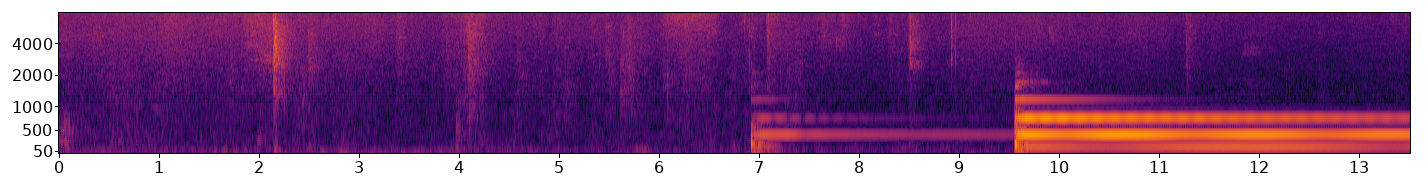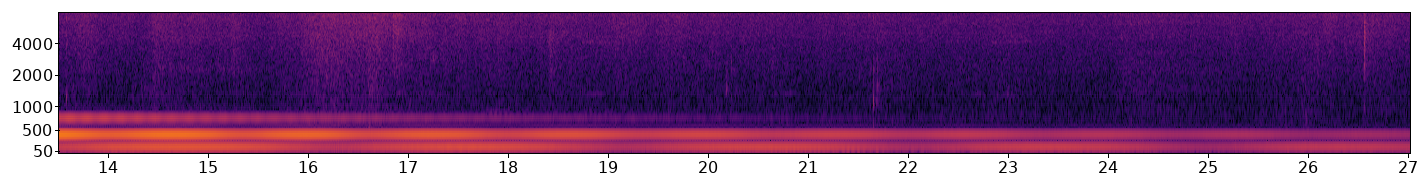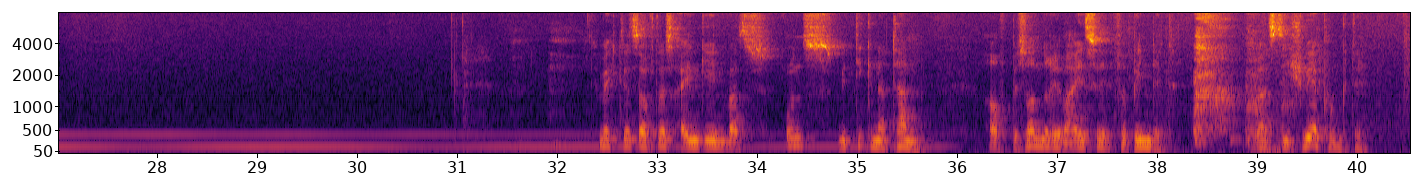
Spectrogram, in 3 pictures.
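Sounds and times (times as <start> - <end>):
meditation bell ringing: 6.9 - 36.3
speech: 32.5 - 38.2, 39.0 - 40.2.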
